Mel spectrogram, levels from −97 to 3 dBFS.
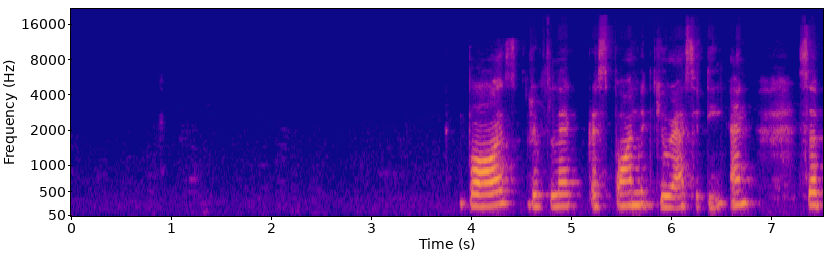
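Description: Packets were lost at 4.69 to 4.83 s and again at 6.45 to 6.63 s. Each was a lost packet rebuilt from error correction, the low-bitrate copy carried in the next Opus packet, so there's no gap. About 80 ms and then 100 ms of speech sound rougher and noisier.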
